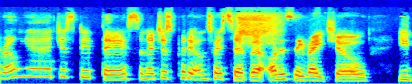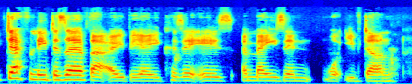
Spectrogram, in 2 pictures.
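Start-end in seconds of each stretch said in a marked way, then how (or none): 0.1-2.4 casual, breezy, offhand throwaway tone, pitched up. Teasing the guest about how she described her COVID role: mock-offhand, laissez-faire tone. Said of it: "you say it so laissez-faire".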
